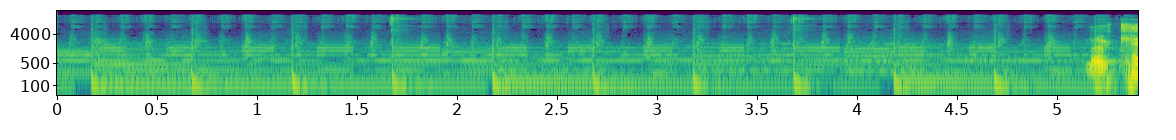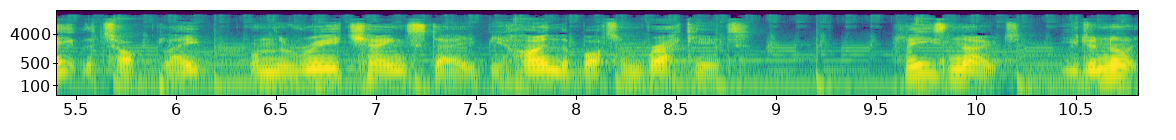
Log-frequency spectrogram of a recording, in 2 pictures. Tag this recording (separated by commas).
Music, Speech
